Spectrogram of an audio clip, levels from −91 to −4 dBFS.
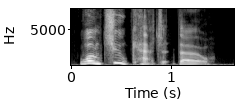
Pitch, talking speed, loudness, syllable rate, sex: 195 Hz, 185 wpm, -19 LUFS, 4.1 syllables/s, female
